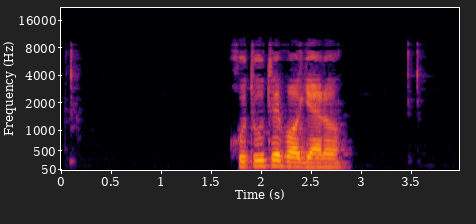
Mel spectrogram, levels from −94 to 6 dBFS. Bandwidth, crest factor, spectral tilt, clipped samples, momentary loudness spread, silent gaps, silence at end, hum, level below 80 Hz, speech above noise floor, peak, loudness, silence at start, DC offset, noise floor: 9.8 kHz; 20 dB; -5 dB/octave; under 0.1%; 13 LU; none; 1.15 s; none; -62 dBFS; 72 dB; -2 dBFS; -18 LUFS; 1.75 s; under 0.1%; -89 dBFS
